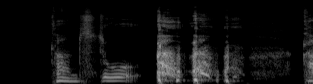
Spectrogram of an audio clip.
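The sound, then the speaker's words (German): A voice imitates weak, strained coughing: a few raspy, breathy bursts mixed with groaning voiced sounds, moderately loud and uneven, spread over about three seconds. “»Kannst du mir helfen?« Jedes schwach hervorgestoßene Wort brachte mehr Husten und mehr Blut und den Engel näher an die Schwelle des Todes.”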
